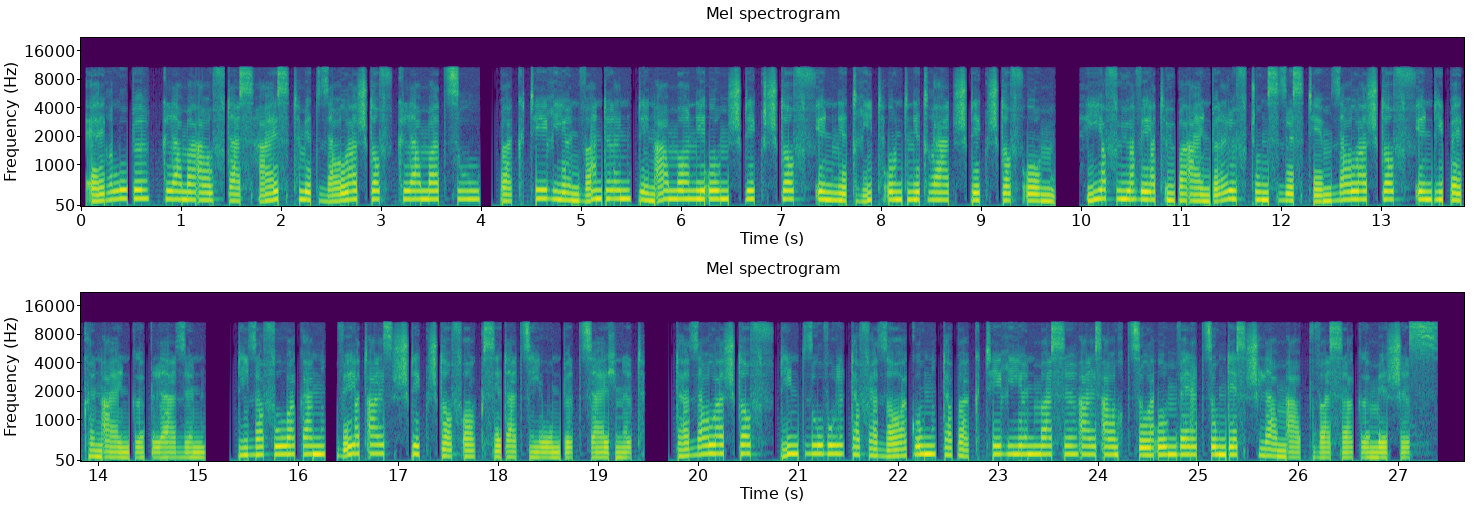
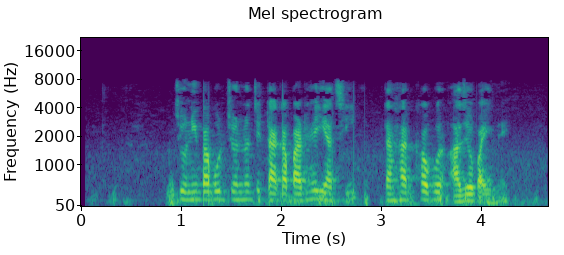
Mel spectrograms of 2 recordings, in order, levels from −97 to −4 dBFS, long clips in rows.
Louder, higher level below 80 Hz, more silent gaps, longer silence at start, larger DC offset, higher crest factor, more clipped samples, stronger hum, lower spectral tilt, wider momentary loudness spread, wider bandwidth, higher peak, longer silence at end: first, -15 LUFS vs -22 LUFS; first, -40 dBFS vs -48 dBFS; first, 3.99-4.10 s, 9.75-9.98 s, 15.09-15.31 s, 16.27-16.38 s, 19.48-19.70 s vs none; second, 0.05 s vs 0.3 s; first, 0.6% vs under 0.1%; second, 12 dB vs 20 dB; neither; neither; about the same, -6 dB/octave vs -6 dB/octave; second, 6 LU vs 16 LU; first, 11 kHz vs 8.2 kHz; about the same, -2 dBFS vs -2 dBFS; first, 0.25 s vs 0.1 s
